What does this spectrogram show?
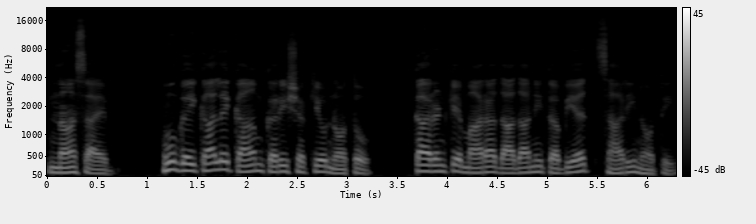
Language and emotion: Gujarati, sad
